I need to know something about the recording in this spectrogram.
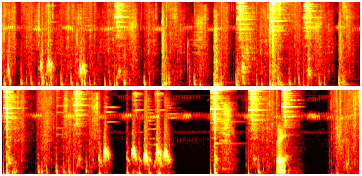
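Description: Magic spells zap and burst in quick bursts.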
